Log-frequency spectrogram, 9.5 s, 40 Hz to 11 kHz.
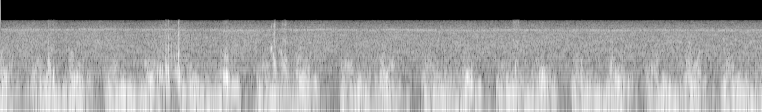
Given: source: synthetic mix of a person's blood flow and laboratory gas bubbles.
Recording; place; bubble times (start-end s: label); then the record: Doppler ultrasound of blood flow; precordium
0.57-0.71 s: bubbles
1.93-2.28 s: bubbles
3.35-3.63 s: bubbles
6.40-6.49 s: bubbles
From the record:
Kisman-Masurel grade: 123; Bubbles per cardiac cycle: 1 to 2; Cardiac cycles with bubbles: 10 to 50%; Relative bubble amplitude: loud (0.450 to 0.775); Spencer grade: 2 (many but less than half of the cardiac periods contain bubble signals, singularly or in groups); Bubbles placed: only in the low amplitude regions of the cardiac cycle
